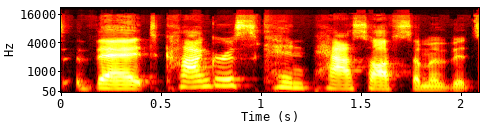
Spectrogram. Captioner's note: none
